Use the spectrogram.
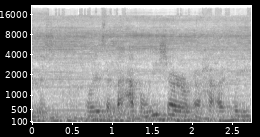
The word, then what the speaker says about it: alopecia: through cancer or just, what is it, the alopecia or however you pronounce it? Alopecia. Yes, alopecia.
